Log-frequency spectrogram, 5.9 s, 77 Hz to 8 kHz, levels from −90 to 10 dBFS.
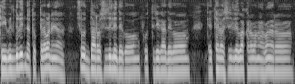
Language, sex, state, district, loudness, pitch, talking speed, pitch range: Chakma, male, Tripura, Dhalai, -17 LUFS, 160 Hz, 170 wpm, 155-165 Hz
